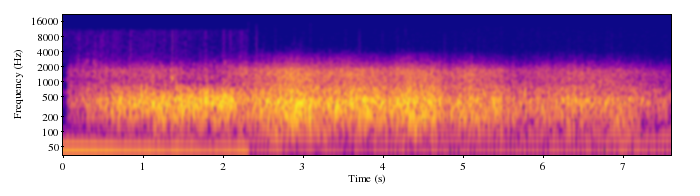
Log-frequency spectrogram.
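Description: A continuous, heavy roar of sea waves on the surface of the sea, loud, with a dense rumbling wash that swells and churns steadily without pause and no voices.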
